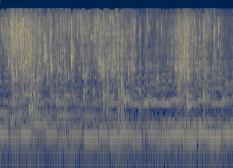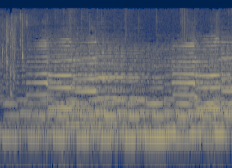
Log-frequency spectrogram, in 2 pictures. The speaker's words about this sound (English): pour this water over my hands that I may wash.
